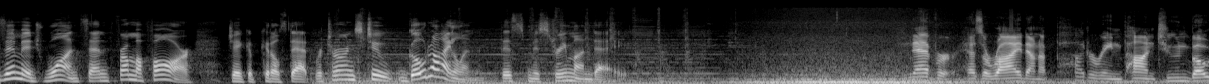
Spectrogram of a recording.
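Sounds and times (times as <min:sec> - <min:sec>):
outboard motor running: 0:07.2 - 0:12.0.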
